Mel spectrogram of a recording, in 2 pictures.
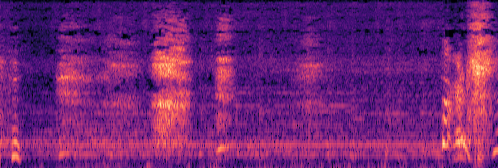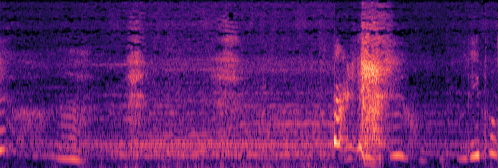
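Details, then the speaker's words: Snuff-induced sneezing in a female: two sharp explosive sneezes, each after a quick indrawn breath, over background music; ordinary sneezing. "hey let's see if i can get like a double or a triple out with the paper towel also since my nose is so tickly anyway"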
